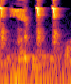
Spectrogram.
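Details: A golden lion tamarin at a zoo enclosure alarm-calls at a keeper, giving sharp, high chirps repeated in quick bursts.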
